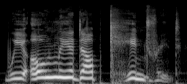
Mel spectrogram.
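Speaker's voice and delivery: firm declaration. Acted. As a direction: lay down the rule with a firm call. Vera rebuffs raccoon, firm.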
